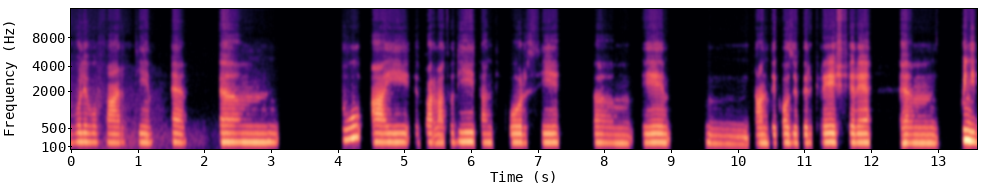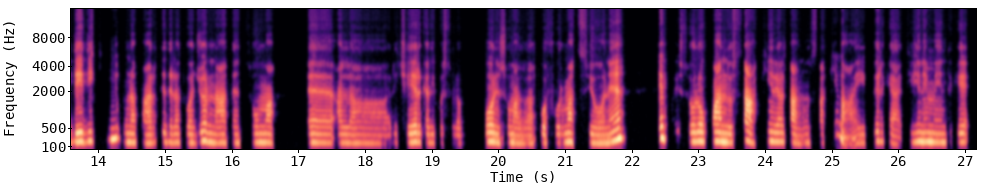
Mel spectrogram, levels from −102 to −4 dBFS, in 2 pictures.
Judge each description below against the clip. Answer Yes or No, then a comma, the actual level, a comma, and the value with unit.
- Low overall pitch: No, medium, 185 Hz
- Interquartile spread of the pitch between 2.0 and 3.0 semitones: No, narrow, 1.4 semitones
